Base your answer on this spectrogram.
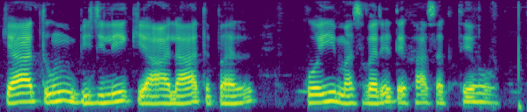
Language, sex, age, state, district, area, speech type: Urdu, female, 60+, Bihar, Khagaria, rural, read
